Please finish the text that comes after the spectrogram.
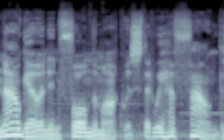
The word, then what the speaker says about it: Marquis: The correct pronunciation is Marquis. Come on. Watson, my dear fellow, we can now go and inform the Marquis that we have found the Samoan necklace, and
